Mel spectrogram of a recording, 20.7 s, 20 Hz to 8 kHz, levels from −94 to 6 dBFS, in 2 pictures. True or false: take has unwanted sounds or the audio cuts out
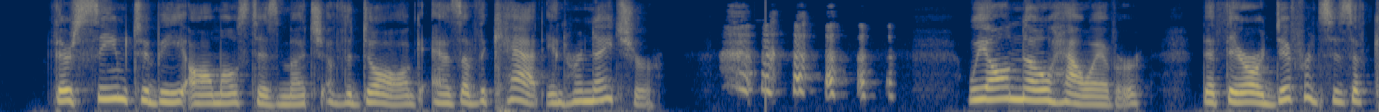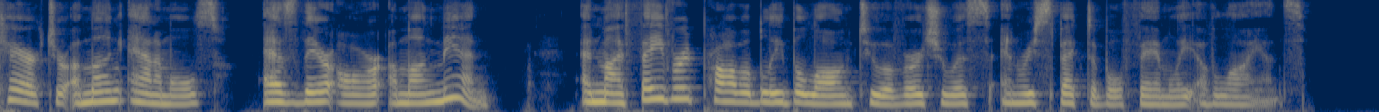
true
